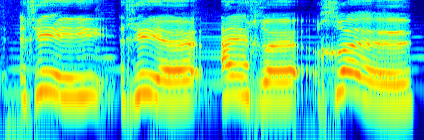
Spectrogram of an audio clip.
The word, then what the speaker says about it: REEE: Je ne sais pas s'ils font des régimes enregistrés d'épargnées en forme d'animaux, mais qu'on le prononce ré re ré re.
